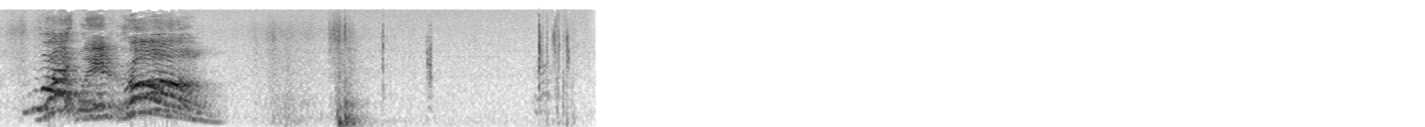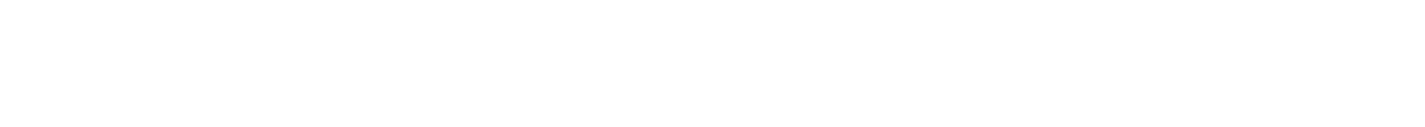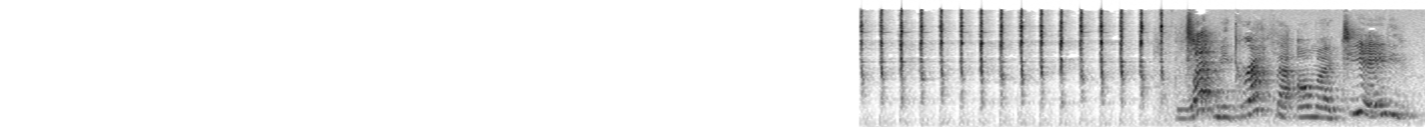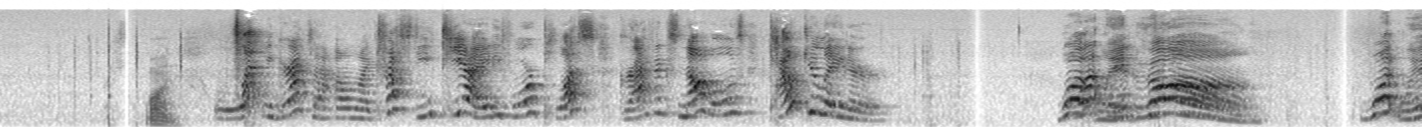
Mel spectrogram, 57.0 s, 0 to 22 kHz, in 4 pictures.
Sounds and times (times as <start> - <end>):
Inside, small room: 0.0 - 6.0, 37.1 - 56.9
Speech: 0.2 - 2.3, 40.3 - 42.7, 44.2 - 51.6, 53.4 - 55.4, 56.4 - 56.9.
